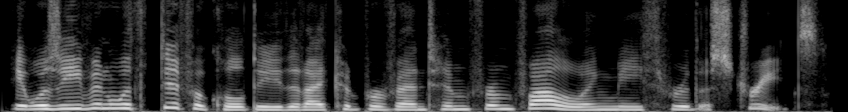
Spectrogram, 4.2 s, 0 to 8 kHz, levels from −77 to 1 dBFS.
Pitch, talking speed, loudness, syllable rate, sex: 235 Hz, 225 wpm, -17 LUFS, 5.7 syllables/s, female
